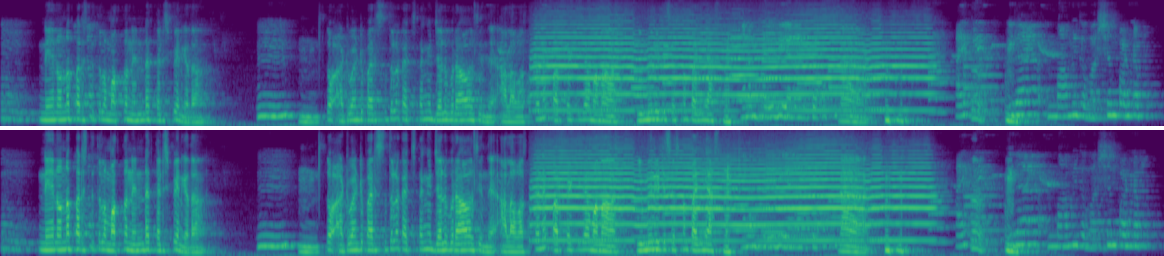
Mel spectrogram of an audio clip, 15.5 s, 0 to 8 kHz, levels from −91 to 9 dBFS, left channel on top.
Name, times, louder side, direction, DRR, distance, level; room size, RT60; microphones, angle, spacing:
voice 1, 0.0-0.4 0.9-1.3 3.4-3.9 9.9-11.0 12.4-13.2 13.4-15.3, left 2 dB, 55° left, -1 dB, 2.0 m, -31 dB
voice 2, 0.5-2.8 4.0-8.2 8.5-9.8 11.2-12.1 12.9-13.6, right 4 dB, 60° right, 11 dB, 0.7 m, -24 dB
sound 1, 2.2-14.2, left 2 dB, 35° left, 3.0 m, -51 dB
Trumpet, 6.6-6.8 7.1-13.3, left 4 dB, 85° left, 3.2 m, -35 dB
Trumpet 2, 7.0-12.5, right 3 dB, 15° right, 0.5 m, -22 dB
17.0 x 14.5 x 3.3 m, 0.80 s
head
